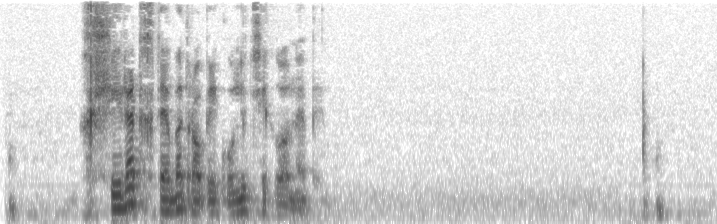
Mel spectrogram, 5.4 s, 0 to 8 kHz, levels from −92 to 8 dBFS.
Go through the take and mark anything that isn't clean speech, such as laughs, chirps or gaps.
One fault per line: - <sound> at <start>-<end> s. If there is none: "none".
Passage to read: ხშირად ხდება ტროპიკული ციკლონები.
none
